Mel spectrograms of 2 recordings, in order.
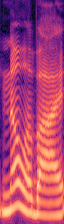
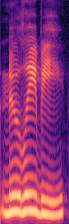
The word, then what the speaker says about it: Nullibi: two, I was calling him the I was pronouncing it all kinds of wrong. It's supposed to be Nullaby, and I was all calling him New Leeby, and tons of other YouTubers that tune in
